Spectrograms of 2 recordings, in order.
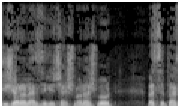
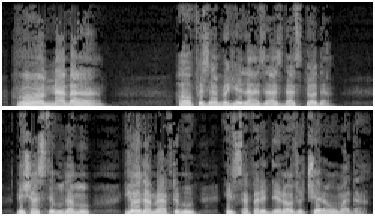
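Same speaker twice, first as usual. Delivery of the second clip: put-on old woman remembering; 11 semitones higher, 4 dB louder than usual. A narrator's reading.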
